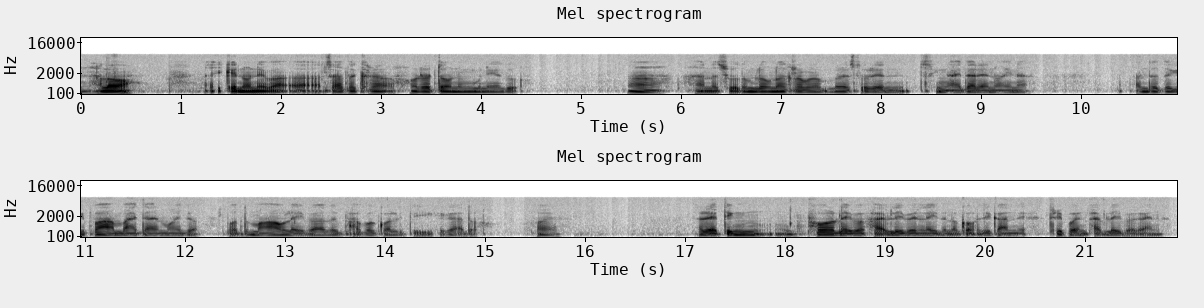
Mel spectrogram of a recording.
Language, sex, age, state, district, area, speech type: Manipuri, male, 30-45, Manipur, Kakching, rural, spontaneous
